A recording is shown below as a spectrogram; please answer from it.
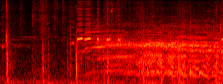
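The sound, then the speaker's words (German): A horse being ridden toward a castle meadow clip-clops with a few spaced hoof strikes, then lets out a loud, drawn-out whinny that carries on over the steady hoofbeats. “Lass uns zur Schlosswiese reiten und dort schon üben, bis Bibi und Tina kommen.”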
